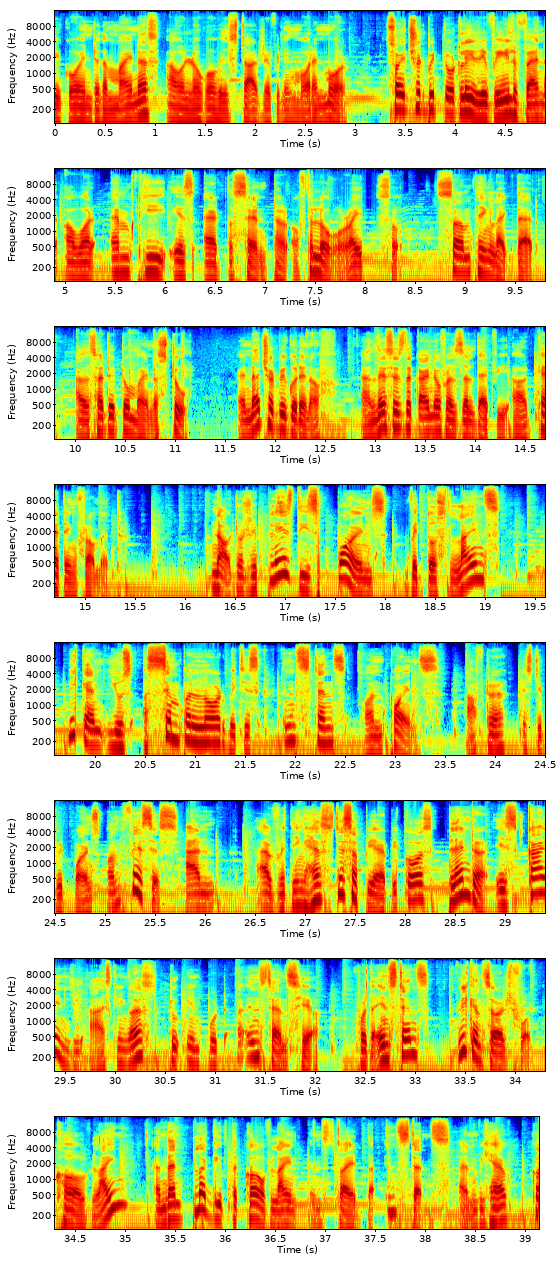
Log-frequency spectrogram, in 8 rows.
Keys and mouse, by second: 5.3 click, 5.6 g, 5.7 x, 6.4 click, 8.0-9.5 shift+drag, 9.6-11.0 drag, 12.2 g, 12.3 x, 16.4 shift+click, 19.3 middle click, 19.5 click, 20.4 shift+a, 25.1 click, 25.8-26.8 drag, 26.8 middle click, 27.0 click, 27.2 middle click, 28.1 middle click, 28.8 click, 31.9 click, 32.4 shift+a, 35.7 click, 36.2-37.7 drag, 38.7-39.1 drag.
